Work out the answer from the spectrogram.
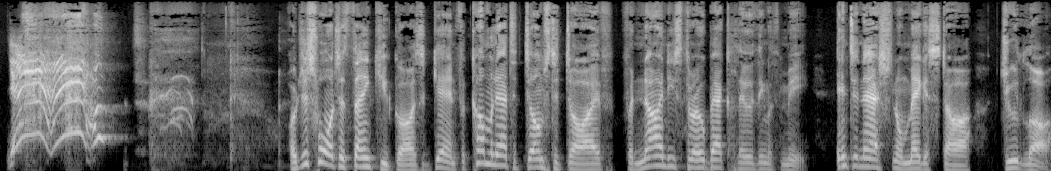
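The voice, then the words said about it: Put-on Australian accent. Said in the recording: “who's Australian for some reason in this accent”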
